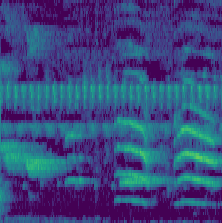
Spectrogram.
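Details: Soft midnight bird song: long pure whistles gliding gently downward, in overlapping pairs, separated by short pauses, with a continuous high insect pulse and faint low rustling.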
